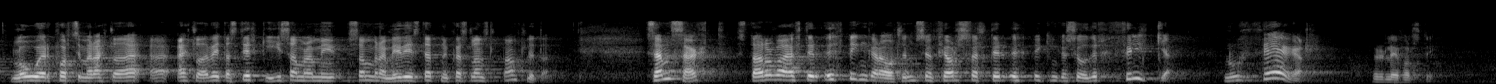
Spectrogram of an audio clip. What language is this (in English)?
Icelandic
